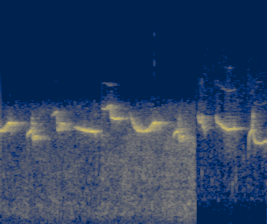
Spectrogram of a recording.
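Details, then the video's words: Rufous-bellied thrush singing the 'piedade senhor' song style, accompanied by female calls; a steady run of clear, high whistled phrases, slurred up and down and linked almost without pause, with a brief break near the three-second mark. "SABIÁ LARANJEIRA CANTO PIEDADE SENHOR COM PIADOS DE FÊMEA"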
